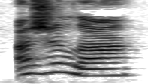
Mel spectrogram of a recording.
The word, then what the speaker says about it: ожила: ударение падает на и ожила ударение на а силос ударение на и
